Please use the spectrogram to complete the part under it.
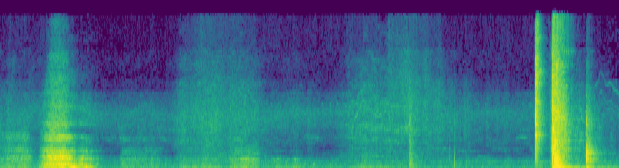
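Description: A Hoyt Aerotec bow shooting an arrow at a target: a sharp release with a short low humming thrum, a quiet stretch with faint rustling, then a second loud snap and thud near the end, close and without talk.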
